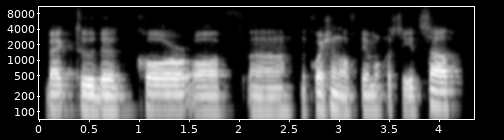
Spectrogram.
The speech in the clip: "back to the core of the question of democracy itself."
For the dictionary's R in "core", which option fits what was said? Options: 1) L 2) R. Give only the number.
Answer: 2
